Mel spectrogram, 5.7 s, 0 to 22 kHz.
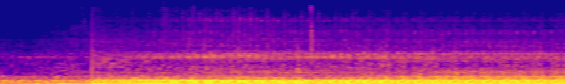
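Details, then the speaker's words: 2003 Ford Excursion 6.0 Powerstroke diesel, first start after sitting 2–3 years: catches about a second in, then settles into a deep, even diesel clatter at steady speed; healthy normal idle. "Okay. Woo. Sounds pretty good. She sounds pretty good, guys."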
